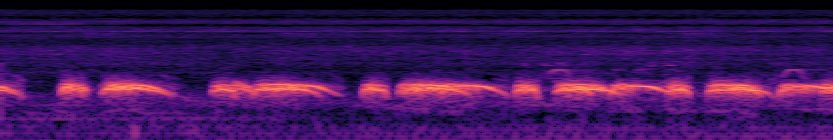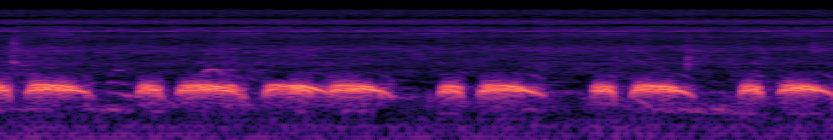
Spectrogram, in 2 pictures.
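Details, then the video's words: Young spotted dove cooing eagerly while moulting, a stuttering cà lăm style song: steady series of short, mellow, mid-pitched coo notes, roughly one per second, in quick clustered pairs and triplets, with faint steady background hum. "Bổi tơ gù cà lăm lỡ, đang mùa thay long mà quá hăng"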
